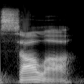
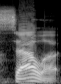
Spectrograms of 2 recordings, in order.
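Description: First: It does not sound like salad minus D. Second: It sounds like salad minus the D. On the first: The speaker calls it wrong. "I've been saying Salah" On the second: The speaker calls it right. "It's like salad without the D"

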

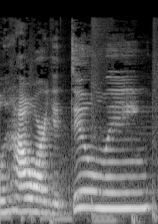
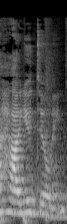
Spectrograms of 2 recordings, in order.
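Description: First: The word 'are' is clearly pronounced. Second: The word 'are' is dropped entirely. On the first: "Ou How are you doing?" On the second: "Se você for falar mais rápido e for encurtar, fica How you doing"

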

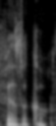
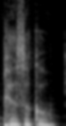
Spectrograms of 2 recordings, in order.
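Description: First: The word begins with an F sound. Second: The word begins with a P sound. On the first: The speaker calls it right. "When PH makes the F sound, that's physical" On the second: The speaker calls it wrong. "you guys said physical. It's not physical"

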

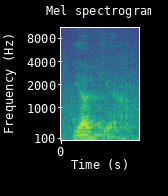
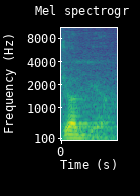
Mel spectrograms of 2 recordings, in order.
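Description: First: The word begins with a Y sound. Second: The word begins with a J sound. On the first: The speaker calls it right. "but it's a Yagya" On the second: The speaker calls it wrong. "I kind of picked up on calling it a Jagya"

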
